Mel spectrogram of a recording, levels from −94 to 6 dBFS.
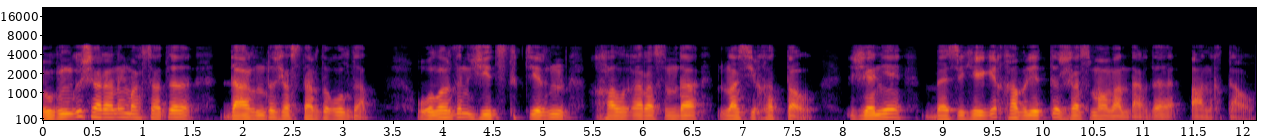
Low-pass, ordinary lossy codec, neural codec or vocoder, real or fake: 5.4 kHz; none; codec, 16 kHz, 4 kbps, FreqCodec, larger model; fake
